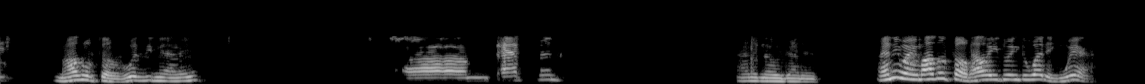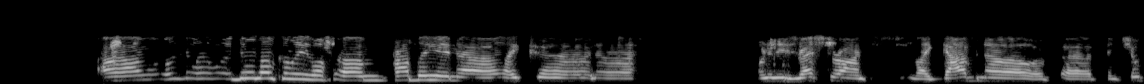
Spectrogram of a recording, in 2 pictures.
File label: Call recording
